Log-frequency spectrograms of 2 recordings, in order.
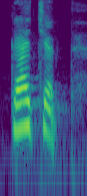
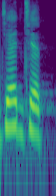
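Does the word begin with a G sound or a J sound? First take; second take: G sound; J sound. First: The word begins with a hard G sound. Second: The word begins with a soft J sound. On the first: The speaker calls it right. "pada suku kata pertama berbunyi G" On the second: The speaker calls it wrong. "Beberapa kali saya mendengar orang mengatakan gadget"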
